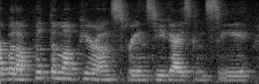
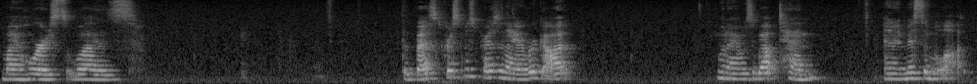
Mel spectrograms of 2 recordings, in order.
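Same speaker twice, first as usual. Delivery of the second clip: getting emotional; 4 dB quieter than usual. Real, not acted. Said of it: "I'm getting emotional".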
